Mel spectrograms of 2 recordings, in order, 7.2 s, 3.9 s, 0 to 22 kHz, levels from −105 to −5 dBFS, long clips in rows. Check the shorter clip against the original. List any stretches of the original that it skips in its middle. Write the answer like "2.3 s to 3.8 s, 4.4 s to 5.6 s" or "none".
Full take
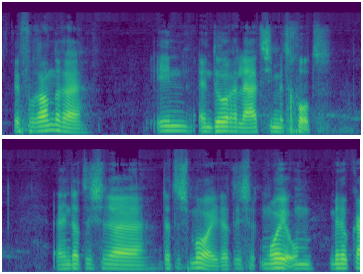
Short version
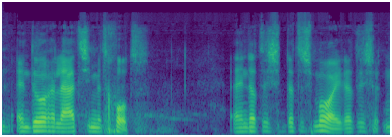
4.6 s to 5.1 s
